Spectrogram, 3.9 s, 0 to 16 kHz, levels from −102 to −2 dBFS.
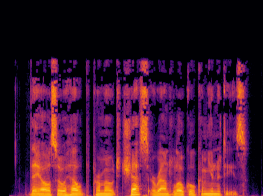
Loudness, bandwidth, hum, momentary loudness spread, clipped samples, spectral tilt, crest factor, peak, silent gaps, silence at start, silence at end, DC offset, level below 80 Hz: -21 LUFS; 11.5 kHz; none; 7 LU; under 0.1%; -5 dB/octave; 16 dB; -4 dBFS; none; 0.45 s; 0.3 s; under 0.1%; -44 dBFS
